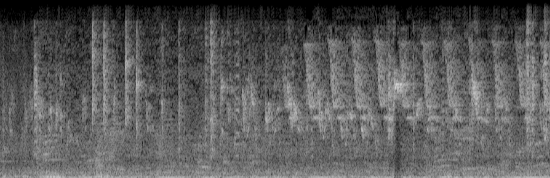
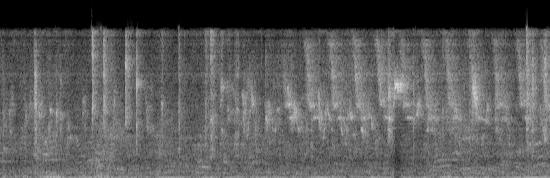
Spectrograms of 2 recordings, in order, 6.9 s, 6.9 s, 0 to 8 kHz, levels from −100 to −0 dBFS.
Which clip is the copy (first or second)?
second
